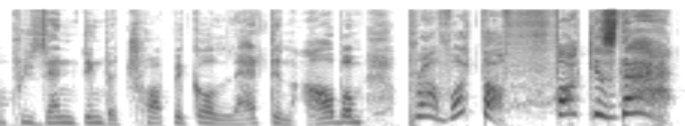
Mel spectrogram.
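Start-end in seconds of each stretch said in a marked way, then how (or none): none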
